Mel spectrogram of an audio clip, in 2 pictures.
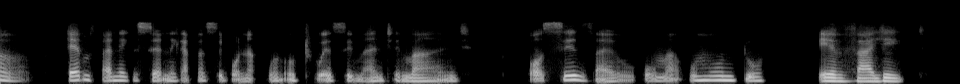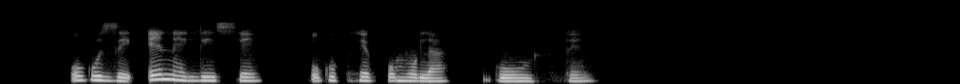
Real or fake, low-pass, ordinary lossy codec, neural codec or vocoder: fake; 7.2 kHz; Opus, 24 kbps; codec, 16 kHz, about 1 kbps, DyCAST, with the encoder's durations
